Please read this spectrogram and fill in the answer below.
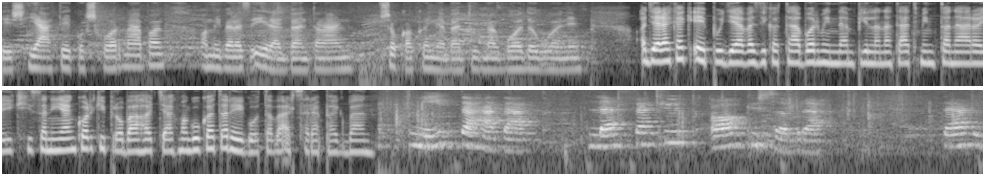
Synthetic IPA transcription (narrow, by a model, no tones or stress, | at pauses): eːʃjaːt̪eːko̞ʃfo̞rmaːbɒn | ɒmivɛlɒzeːlɛd̪bɛnt̪ɒlaːnʃo̞kːɒlkø̞ɲːɛbːɛnt̪ud̪nɒɡbo̞ld̪o̞ɡulni | ɒɟɛɾɛkɛkeːpːuːɟeːlvɛzikɒt̪aːbo̞rmind̪ɛmpilːɒnɒt̪aːt̪mint̪ːɒnaːɾɒjikhisɛnijɛŋko̞rkiproːbaːlɦɒcːaːkmɒɡukɒt̪ɒɾeːɡoːt̪ɒva̰ːrt̪sɛɾɛpɛɡbɛnmit̪ːɛɦat̪at̪ː | lɛfɛkʰyt̪ːɒkysøbrɛ | t̪ɛɦaːt̪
